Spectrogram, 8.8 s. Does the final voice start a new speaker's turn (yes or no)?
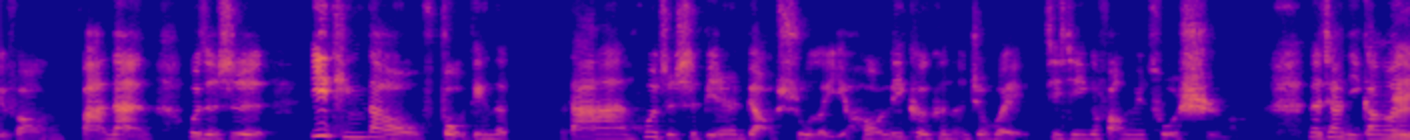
yes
